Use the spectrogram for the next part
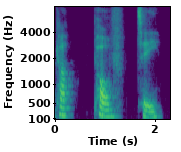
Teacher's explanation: And notice when I say cup of tea, I'm actually rolling the P and the of together, cup of tea. And that's going from the P to the O, the of, from a consonant to a vowel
